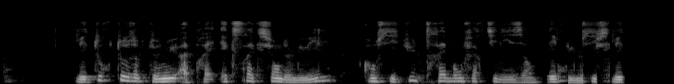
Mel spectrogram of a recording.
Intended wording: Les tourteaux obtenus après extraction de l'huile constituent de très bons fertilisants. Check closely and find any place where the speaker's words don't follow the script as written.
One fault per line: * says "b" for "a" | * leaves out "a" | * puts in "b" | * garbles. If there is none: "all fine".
* leaves out "de"
* garbles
